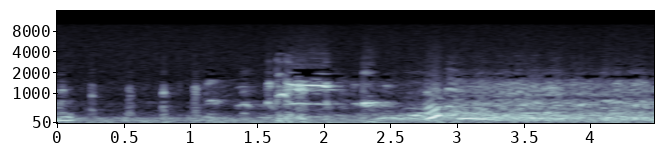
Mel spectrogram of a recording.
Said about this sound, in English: Oops. Hey, that hen just laid an egg.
